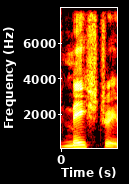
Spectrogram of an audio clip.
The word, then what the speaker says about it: May Street: Yeah, it's May Street, not Maye. Maye? It's May. It's a Ghanaian name.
